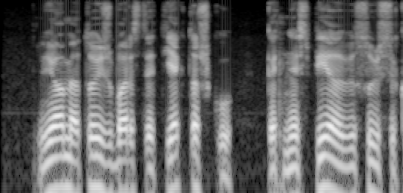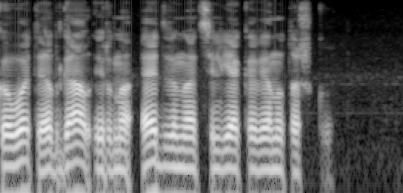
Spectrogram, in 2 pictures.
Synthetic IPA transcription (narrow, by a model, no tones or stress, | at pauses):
joːmʲɛt̪ʊɪʒbɐɾʲsʲt̪ʲeːt̪ʲiɛkt̪ɐʃkuː | kɐt̪nʲɛsʲpʲiɛjoːʋʲɪsuːɪʃʲsʲɪkoːʋoːt̪ʲɪɐd̪ɡɐlˠɪɾnuɔɛd̪ʲʋʲɪnoːɐt̪ʲsʲɪlʲiɛkɐʋʲiɛnʊt̪ɐʃkʊ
